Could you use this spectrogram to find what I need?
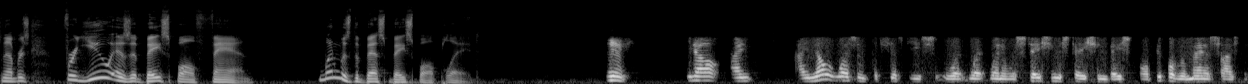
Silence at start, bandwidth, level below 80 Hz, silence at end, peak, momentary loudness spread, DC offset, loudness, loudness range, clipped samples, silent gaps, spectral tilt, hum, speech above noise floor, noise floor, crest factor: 0 s; 13 kHz; -52 dBFS; 0.15 s; 0 dBFS; 14 LU; under 0.1%; -21 LUFS; 9 LU; under 0.1%; none; -6 dB/octave; none; 43 dB; -63 dBFS; 20 dB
